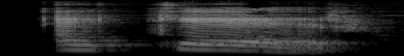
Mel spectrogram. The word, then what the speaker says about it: acer: It comes from a Latin word called pronounced as acer, which means sour.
